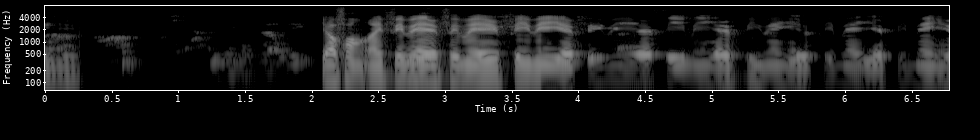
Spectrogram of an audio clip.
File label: female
